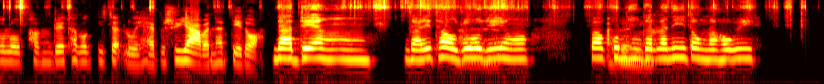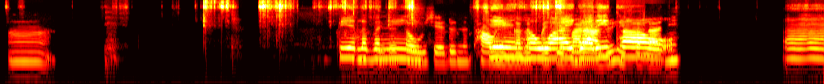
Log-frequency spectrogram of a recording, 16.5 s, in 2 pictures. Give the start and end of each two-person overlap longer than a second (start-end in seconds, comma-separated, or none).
13.1-14.8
